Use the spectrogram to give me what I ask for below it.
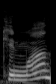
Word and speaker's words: quinoa: become familiar with it's spelled quoa but it's pronounced quinoa the Aztecs love their quinoa is starting to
